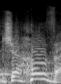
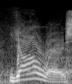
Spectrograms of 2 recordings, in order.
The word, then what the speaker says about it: Yahweh: As older generations pronounced it, Jehovah, as modern generations tend to pronounce it, Yahweh.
